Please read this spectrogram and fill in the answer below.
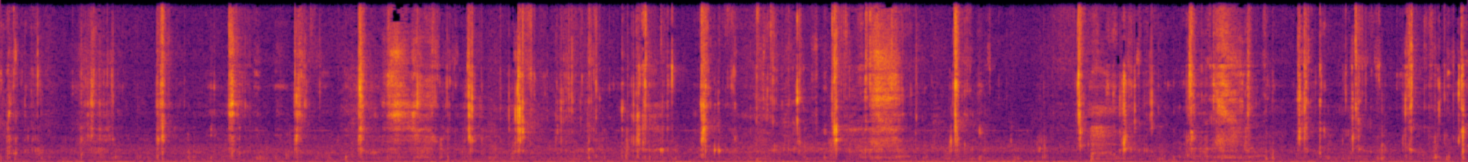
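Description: Close-miked eating: a person biting and chewing braised food, with many sharp, irregular wet clicks and smacks of the mouth.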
